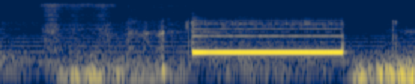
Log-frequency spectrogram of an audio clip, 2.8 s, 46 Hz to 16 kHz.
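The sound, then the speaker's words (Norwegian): A phone call, dialed with #31# to hide the caller's number, rings out with one loud, steady electronic tone lasting about a second, with low rustling background noise before and after and no voices. “Hemmelig nummer. Firkant, 31, firkant.”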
